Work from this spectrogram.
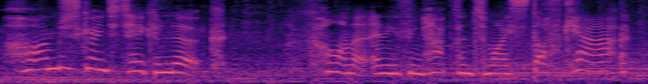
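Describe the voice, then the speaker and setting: High-voiced stubborn little witch girl. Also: expressive, moderate pace. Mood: worried, grudging. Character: stubborn, plucky ten-year-old witch girl. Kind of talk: video game character acting. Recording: music behind the voice.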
